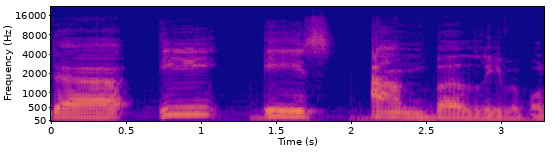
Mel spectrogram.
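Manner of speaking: normal talking voice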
